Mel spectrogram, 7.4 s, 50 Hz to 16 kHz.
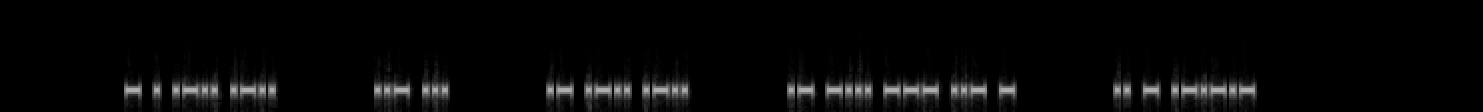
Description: Morse code, heard as a keyed tone, about 52 wpm, 700 Hz. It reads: TELL US ALL ABOUT IT.
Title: 3x Word-Spacing - Sentences from Top 200 Words - 50wpm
